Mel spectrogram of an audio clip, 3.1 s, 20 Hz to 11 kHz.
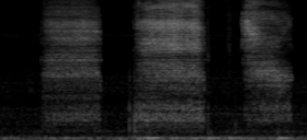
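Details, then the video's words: Six barn owl nestlings in a nest box camera in Israel beg as their mother feeds them, April 2021: three drawn-out, breathy screeching hisses in quick succession. "Mom feeding her hungry 6 nestlings in the תנשמת LIVE Barn Owl Israel Cam"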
